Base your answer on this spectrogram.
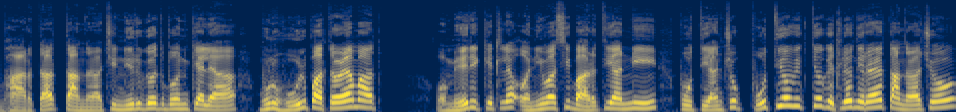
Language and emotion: Goan Konkani, surprised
